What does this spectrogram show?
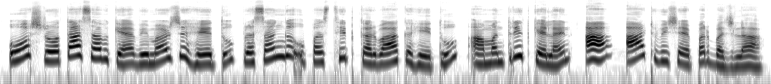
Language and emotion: Maithili, neutral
